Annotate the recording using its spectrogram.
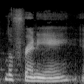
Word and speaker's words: LaFrenier: Okay, Linda Lafrenier, and my last name is spelled L-A, capital F-R-E-N-I-E-R.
